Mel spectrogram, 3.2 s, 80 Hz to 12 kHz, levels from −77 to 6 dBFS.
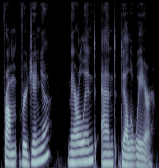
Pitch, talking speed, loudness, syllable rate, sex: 155 Hz, 95 wpm, -20 LUFS, 4.5 syllables/s, female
